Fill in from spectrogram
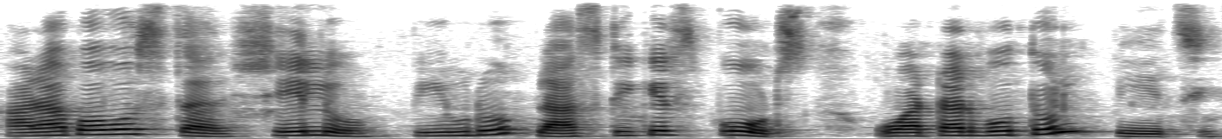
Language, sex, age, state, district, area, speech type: Bengali, female, 45-60, West Bengal, Howrah, urban, read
